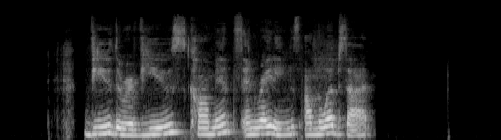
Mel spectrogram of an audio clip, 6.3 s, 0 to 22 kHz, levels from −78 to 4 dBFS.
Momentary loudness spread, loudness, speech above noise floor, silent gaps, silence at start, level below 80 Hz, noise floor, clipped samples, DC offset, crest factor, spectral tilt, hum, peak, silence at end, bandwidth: 7 LU; -15 LUFS; 67 dB; none; 0.85 s; -52 dBFS; -81 dBFS; under 0.1%; under 0.1%; 14 dB; -7 dB/octave; none; -4 dBFS; 1.65 s; 13 kHz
